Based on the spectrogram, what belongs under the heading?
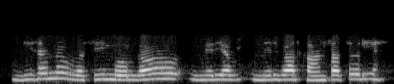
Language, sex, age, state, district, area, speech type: Urdu, male, 18-30, Delhi, North West Delhi, urban, conversation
